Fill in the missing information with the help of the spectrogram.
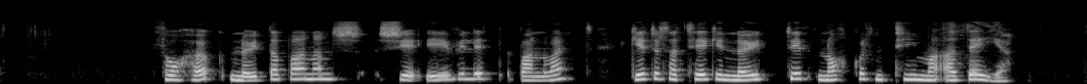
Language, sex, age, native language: Icelandic, female, 60-69, Icelandic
